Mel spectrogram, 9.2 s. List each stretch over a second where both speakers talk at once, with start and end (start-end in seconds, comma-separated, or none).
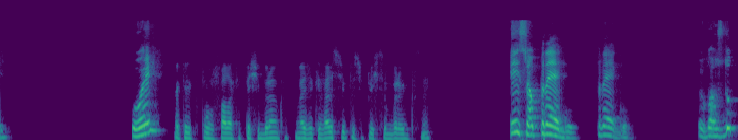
none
